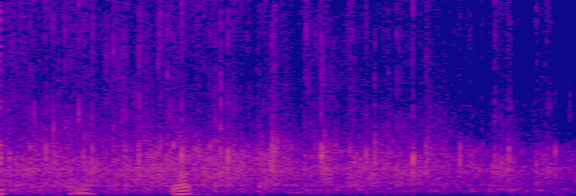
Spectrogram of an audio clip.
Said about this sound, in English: What you want to do? You want you want to clap? Well, clap then.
